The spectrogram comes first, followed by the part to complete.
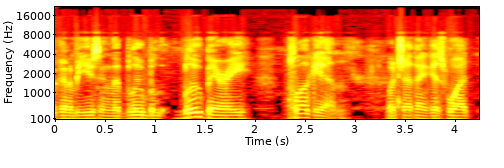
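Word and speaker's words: Blubrry: I think you actually pronounce it blueberry.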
